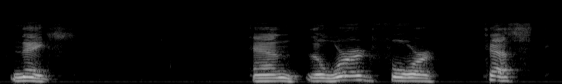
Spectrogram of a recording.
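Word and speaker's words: נס: The word for miracle is pronounced nes.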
